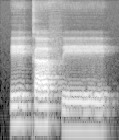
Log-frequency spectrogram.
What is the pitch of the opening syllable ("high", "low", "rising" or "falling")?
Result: high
